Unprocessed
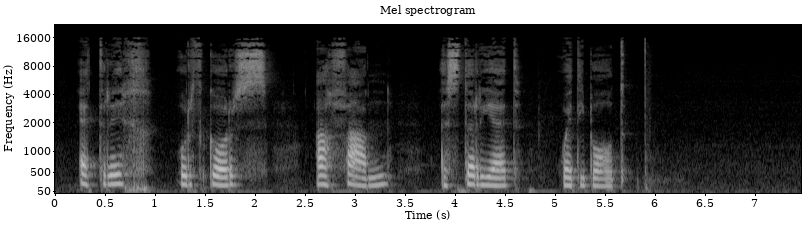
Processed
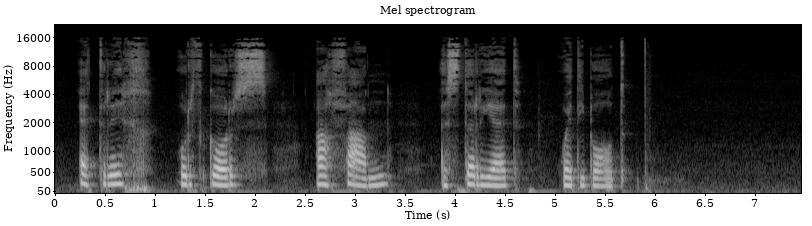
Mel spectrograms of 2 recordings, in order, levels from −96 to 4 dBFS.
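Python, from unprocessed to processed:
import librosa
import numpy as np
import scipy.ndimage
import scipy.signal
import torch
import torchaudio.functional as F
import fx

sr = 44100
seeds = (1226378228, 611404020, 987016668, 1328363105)

y = fx.low_shelf(x, sr, hz=360.0, db=8.5)
y = F.gain(torch.from_numpy(y), 1.0).numpy()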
